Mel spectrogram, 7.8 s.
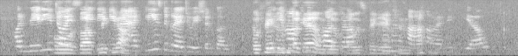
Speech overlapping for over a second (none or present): present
